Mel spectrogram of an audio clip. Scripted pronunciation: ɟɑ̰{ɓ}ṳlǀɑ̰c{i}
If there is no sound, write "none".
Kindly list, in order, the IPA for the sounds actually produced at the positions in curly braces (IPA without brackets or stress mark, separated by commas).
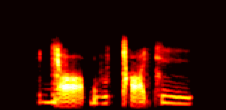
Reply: ɓ, i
